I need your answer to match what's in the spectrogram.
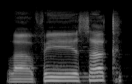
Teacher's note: untuk kafnya hamasnya dikeluarkan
